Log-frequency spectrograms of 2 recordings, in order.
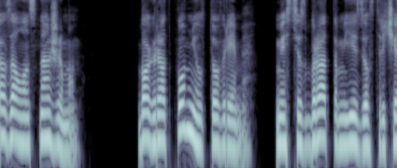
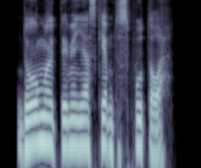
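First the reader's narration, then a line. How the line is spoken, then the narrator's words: Confident. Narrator (Russian): проговорил он уверенным голосом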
